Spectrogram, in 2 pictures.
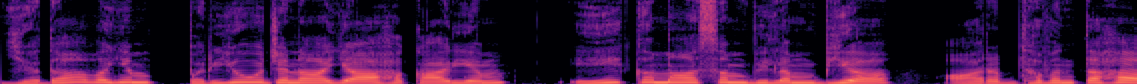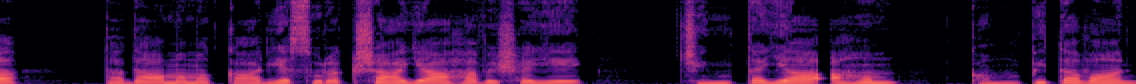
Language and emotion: Sanskrit, fearful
